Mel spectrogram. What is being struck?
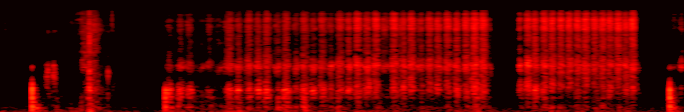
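Graphite pencil on a paper drawing sheet.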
